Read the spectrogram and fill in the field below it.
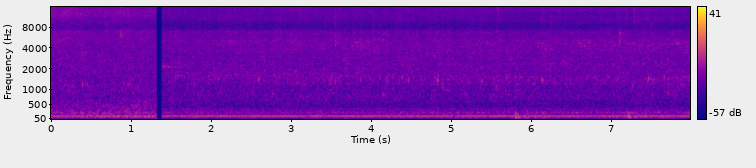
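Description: Water of a babbling brook rushes steadily close by, a constant hiss with a low hum beneath, broken by one brief dropout early on.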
